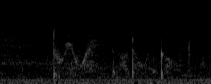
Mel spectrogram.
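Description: Stone slabs clicking and scraping against one another as they are fitted onto a balanced rock stack. A run of faint sharp clicks with short squeaks begins about half a second in.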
